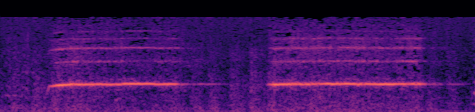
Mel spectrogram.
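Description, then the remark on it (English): A steam train chugging slowly up the side of a mountain lets out two long, steady whistle blasts, each over a second, separated by a short pause, with a low rumbling noise running underneath throughout. “And so, as the train chugs slowly up the side of the mountain, we find in the engine the driver and fireman hard at work.”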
